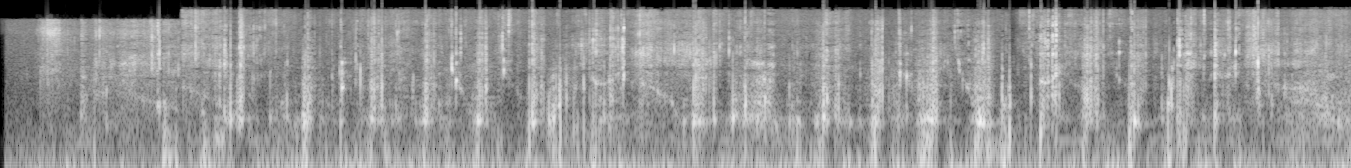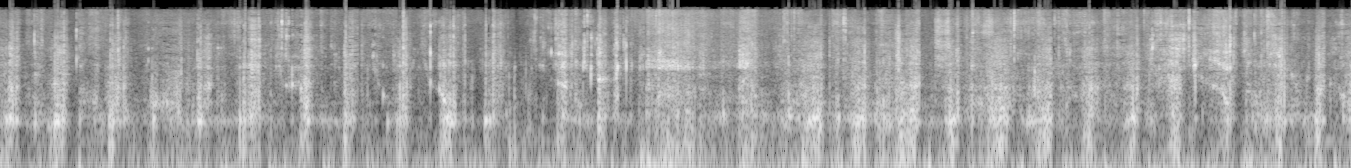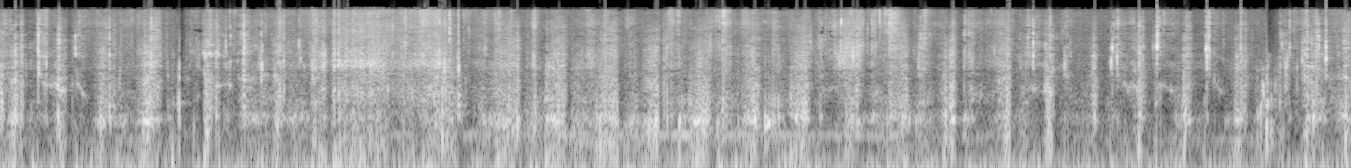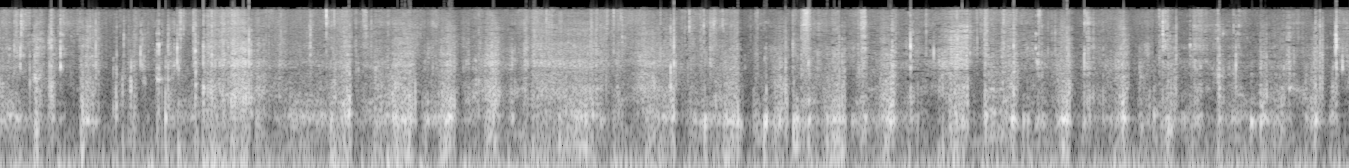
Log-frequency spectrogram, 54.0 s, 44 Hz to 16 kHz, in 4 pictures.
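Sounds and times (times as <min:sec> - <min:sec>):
ice being chewed: 0:00.8 - 0:54.0.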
